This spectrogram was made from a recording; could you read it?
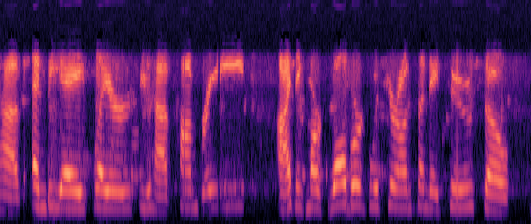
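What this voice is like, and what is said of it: Hoarse, strained voice. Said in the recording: “I'm already losing my voice ... I'm losing my voice because, that's the week we've had here in Vegas.”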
